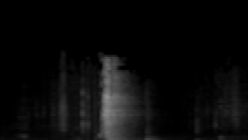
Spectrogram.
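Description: A golf club strikes a ball with a sharp whack.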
